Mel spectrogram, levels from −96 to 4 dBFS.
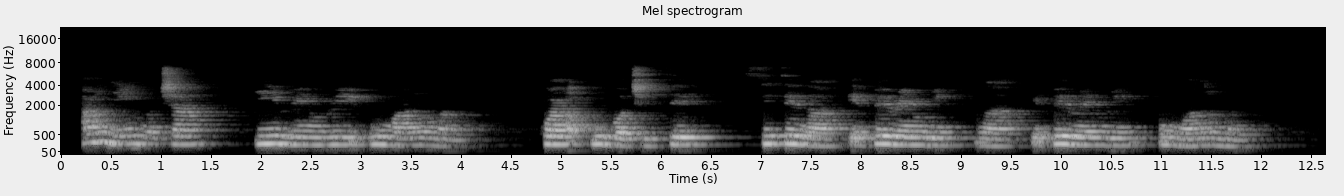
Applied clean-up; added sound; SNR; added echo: none; none; none; reverberation time 0.5 s.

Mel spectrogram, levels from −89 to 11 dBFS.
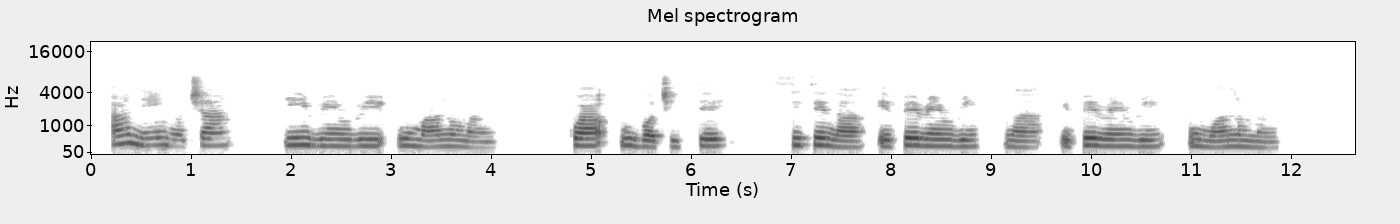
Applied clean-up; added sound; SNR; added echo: none; none; none; none.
